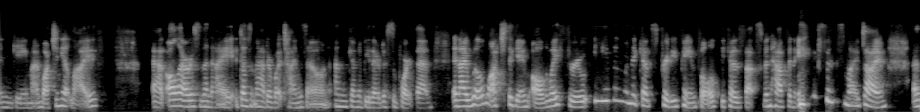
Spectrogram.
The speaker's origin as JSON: {"language": "English", "region": "New York", "country": "United States", "said": "I'm a New Yorker that isn't currently in New York right now"}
